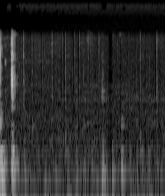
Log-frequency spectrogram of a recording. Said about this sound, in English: Sorry, I was just typing on my computer there.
